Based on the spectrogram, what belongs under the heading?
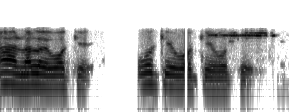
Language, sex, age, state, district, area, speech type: Tamil, male, 60+, Tamil Nadu, Madurai, rural, conversation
